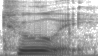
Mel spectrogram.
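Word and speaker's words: Thule: at was called tule th you le but pronounced tule and it's if there's a polar bear sighting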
